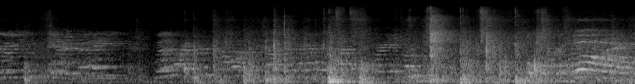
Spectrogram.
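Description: Sparring karate fighters' feet and strikes thudding on foam mats, with several short thuds and three louder ones in the second half, over people's voices in a large room.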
